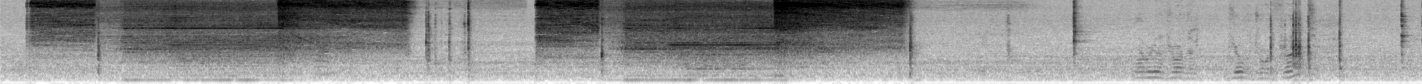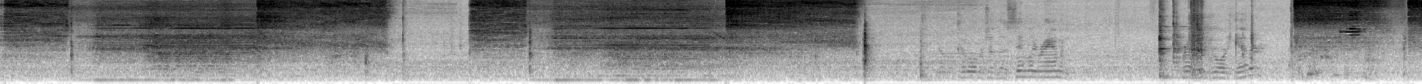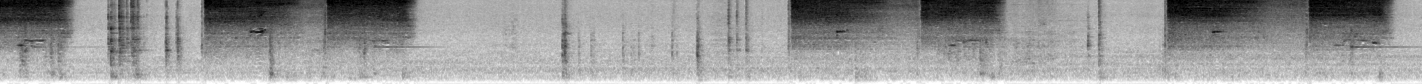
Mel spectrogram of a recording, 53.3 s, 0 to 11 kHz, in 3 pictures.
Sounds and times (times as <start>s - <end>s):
Speech: 14.2s - 16.4s, 29.5s - 31.2s, 32.5s - 33.6s.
